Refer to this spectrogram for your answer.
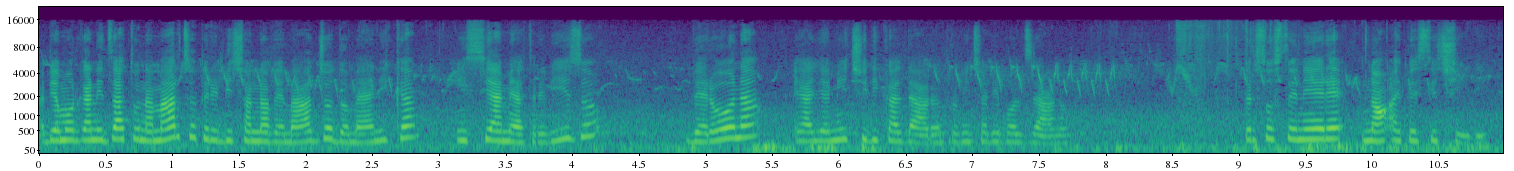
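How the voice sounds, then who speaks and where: Over noticeable background noise, a woman talks at a fairly quick pace and a high pitch with ordinary pitch variation, breaking with long, frequent pauses. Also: dry sound with no echo. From Trentino, northern Italy. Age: 30s. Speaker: environmental activist. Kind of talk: appeal to support a protest march. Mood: serious, earnest. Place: open country.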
